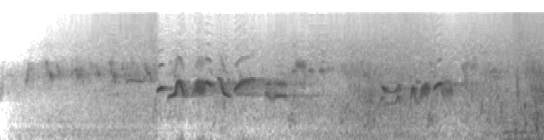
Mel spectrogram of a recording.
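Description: Birds chirping and calling in quick rising and falling phrases over a faint steady outdoor hiss; the calls cluster in the middle and pick up again near the end.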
